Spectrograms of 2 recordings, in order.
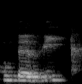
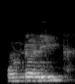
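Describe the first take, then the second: First: The consonant before the last syllable is an R. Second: The consonant before the last syllable is an L. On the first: This is the name as used in Karnataka. "now if you go to Karnataka, they call him Pundarik" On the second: This is the name as used in Maharashtra. "in Maharashtra they call him Pundalik"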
